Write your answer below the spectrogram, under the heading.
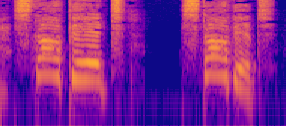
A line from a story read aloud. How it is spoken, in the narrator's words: Another voice came screaming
